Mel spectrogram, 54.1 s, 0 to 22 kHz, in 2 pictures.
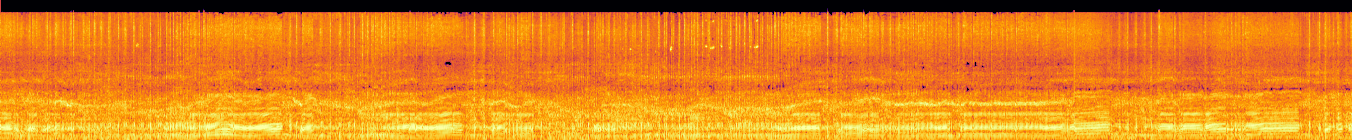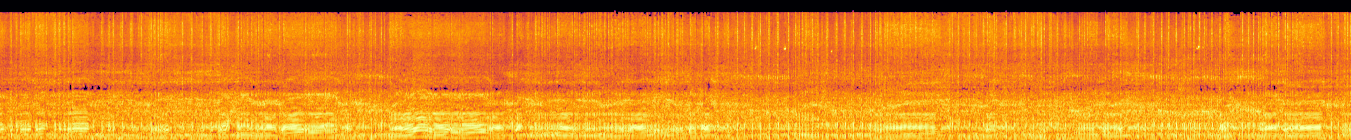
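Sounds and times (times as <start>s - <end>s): dirt bike engine revving: 0.0s - 54.0s.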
